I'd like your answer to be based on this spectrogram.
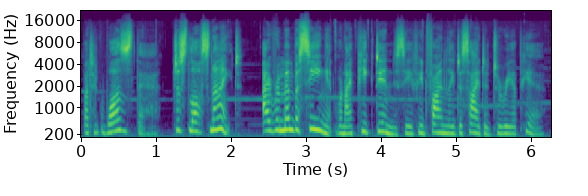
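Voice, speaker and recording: A woman playing proper bride-to-be, higher voice. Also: normal speed, faint music behind, close to an everyday voice. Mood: insistent, worried. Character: well-bred young bride-to-be, heiress to a castle. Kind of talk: video game voice acting.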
